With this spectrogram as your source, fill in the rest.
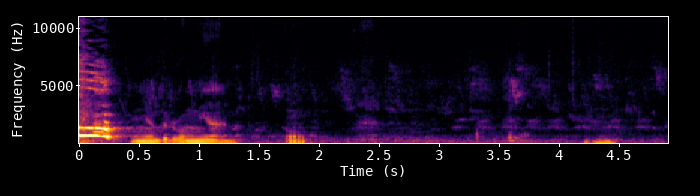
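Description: Backyard chickens clucking and crowing, with a loud drawn-out rooster-like call at the start, then a short cluck and a softer one later, while a person talks nearby.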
